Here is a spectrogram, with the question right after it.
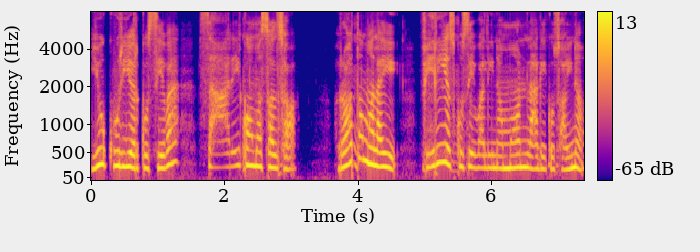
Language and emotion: Nepali, fearful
